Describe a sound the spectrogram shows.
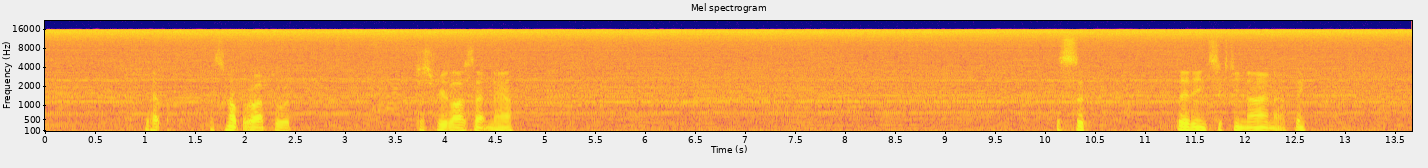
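A man speaks calmly and close into a microphone, in short bursts.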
